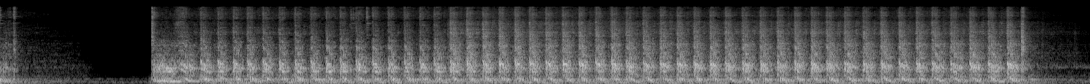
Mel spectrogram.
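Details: 12-valve Cummins diesel in a '75 International, just fitted with new injectors, lines tightened after bleeding: steady cranking at about three compression beats per second for eight seconds, never fires. Owner suspects more bleeding needed or a bad pump.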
